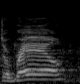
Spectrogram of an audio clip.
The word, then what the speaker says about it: Darrell: It's spelled like Daryl, but it's pronounced Darrell.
